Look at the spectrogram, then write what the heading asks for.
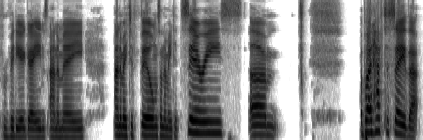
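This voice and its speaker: A woman's voice: fairly low pitch, fairly bright tone, clear, resonant tone. A young adult woman, slightly tired, talking in a rambling, informal way as she answers questions about her hobby. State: slightly tired, recently woken. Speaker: amateur voice actor. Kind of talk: casual question-and-answer vlog.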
